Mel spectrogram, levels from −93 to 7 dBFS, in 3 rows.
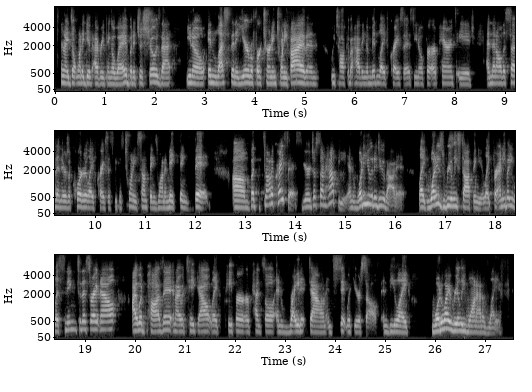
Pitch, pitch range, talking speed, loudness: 190 Hz, 180-210 Hz, 255 wpm, -27 LUFS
